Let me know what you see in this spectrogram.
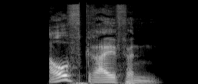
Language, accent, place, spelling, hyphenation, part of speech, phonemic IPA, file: German, Germany, Berlin, aufgreifen, auf‧grei‧fen, verb, /ˈaʊ̯fˌɡʁaɪ̯fn̩/, De-aufgreifen.ogg
- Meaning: 1. to capture, apprehend, seize 2. to continue, to take up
